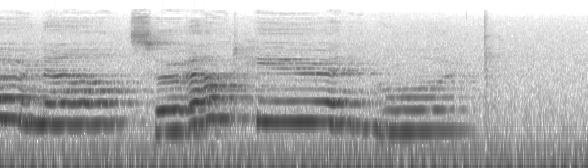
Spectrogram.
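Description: A woman singing unaccompanied, a wordless melody of long held notes. After a short break about a second in, the notes step down in pitch and fade out near the end.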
